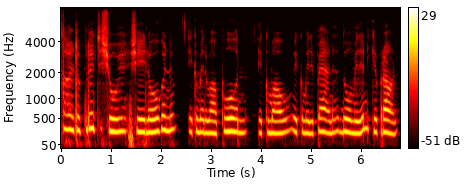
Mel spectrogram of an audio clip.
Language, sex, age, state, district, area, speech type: Dogri, female, 30-45, Jammu and Kashmir, Udhampur, urban, spontaneous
